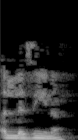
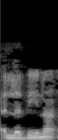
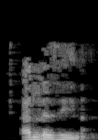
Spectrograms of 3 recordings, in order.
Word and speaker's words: الذين: وأيضا في الذين يعني خطأ شائع الذين تنطق بالخطأ الذين حرف الزاي. والصحيح الذين اللسان بالضبط حرف الذال يكون اللسان خارج. ممتاز. فتنطق الذين. ممكن تجيبها لنا؟ – الذين.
